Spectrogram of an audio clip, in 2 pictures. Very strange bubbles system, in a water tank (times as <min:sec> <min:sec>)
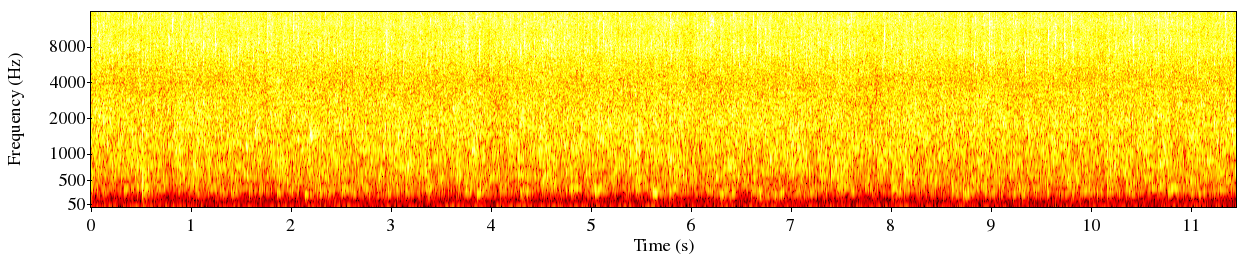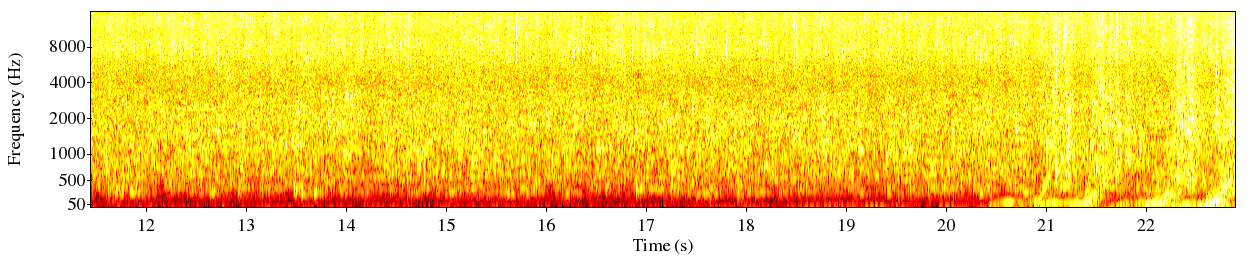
0:20.4 0:22.8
